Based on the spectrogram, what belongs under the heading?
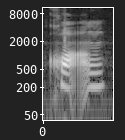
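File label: "kuang3", Mandarin Chinese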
